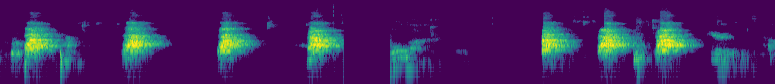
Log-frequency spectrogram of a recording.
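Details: Playful Cavalier King Charles Spaniel puppies inside a home puppy pen give a run of sharp high puppy barks, roughly one per second with a short gap, some overlapping yips near the end.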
